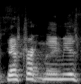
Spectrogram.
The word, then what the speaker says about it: gastrocnemius: the calf muscle oh do you pronounce it gastric gastroc gastrocnemius it's gastrocnemius but we call it the gastroc for short all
